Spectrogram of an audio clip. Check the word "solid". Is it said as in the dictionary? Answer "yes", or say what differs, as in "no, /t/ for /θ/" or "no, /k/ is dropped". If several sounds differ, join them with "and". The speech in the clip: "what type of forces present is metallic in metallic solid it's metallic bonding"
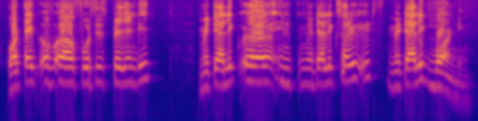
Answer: no, /d/ is dropped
